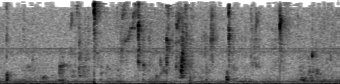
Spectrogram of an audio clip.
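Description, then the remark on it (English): Water pours steadily into blackcurrant juice in a cup or jug, a continuous splashy trickle with small bright drips and bubbling, moderately loud, with no voices. “It's the blackcurrant juice. There's water. It's got water with it.”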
